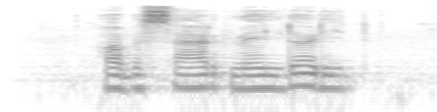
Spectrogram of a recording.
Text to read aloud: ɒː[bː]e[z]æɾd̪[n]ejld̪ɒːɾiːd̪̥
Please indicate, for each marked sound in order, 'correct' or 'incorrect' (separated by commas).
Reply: incorrect, incorrect, incorrect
